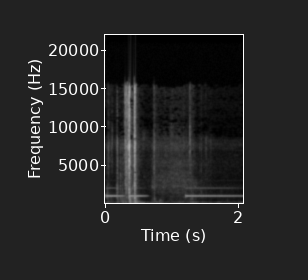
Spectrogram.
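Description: The car's dashboard warning chime: a single mid-pitched tone struck about every 1.2 seconds, each ring fading away. There is a brief clink of ignition keys about half a second in.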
